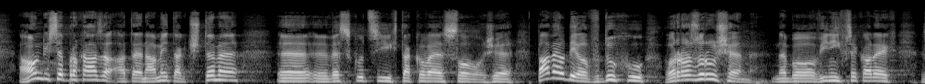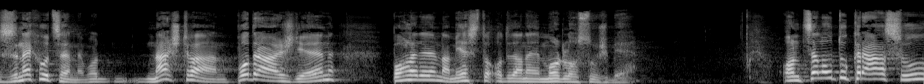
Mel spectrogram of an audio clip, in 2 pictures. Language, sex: Czech, male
